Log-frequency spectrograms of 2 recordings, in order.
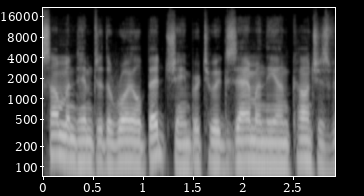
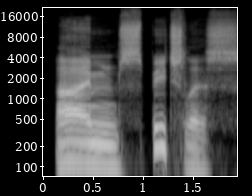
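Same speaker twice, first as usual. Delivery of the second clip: solemn, weighty, grave, very serious. Reading a story aloud, the pharaoh reacts to news: grave tone. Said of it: "in the gravest tone I've ever heard him use".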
